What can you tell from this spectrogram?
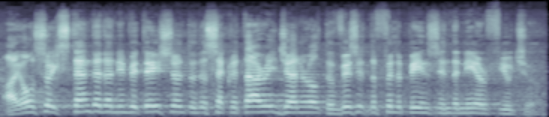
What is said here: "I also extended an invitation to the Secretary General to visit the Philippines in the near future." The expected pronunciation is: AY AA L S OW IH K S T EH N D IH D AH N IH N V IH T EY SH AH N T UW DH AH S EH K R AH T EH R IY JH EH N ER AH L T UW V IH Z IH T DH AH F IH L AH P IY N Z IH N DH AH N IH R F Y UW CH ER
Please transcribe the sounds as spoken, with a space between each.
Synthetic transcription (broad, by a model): AY AA L S OW IH K S T EH N D IH D AH N IH N V IH T EY SH AH N T UW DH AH S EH K R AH T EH R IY JH EH N ER AH L T UW V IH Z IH T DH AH F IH L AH P IY N S IH N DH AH N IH R F Y UW CH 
